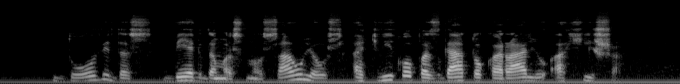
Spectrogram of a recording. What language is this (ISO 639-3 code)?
lit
